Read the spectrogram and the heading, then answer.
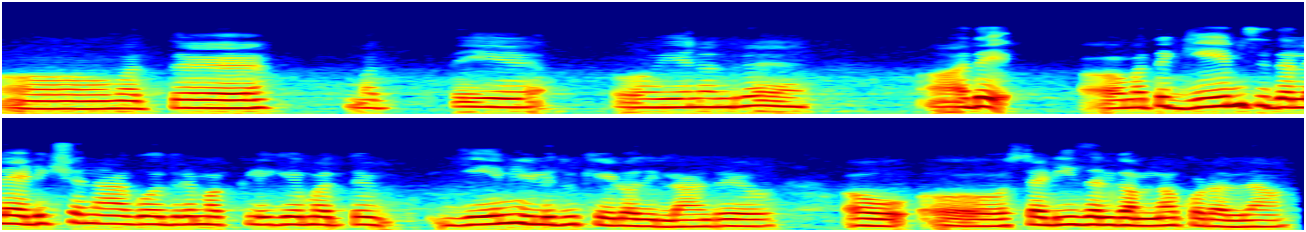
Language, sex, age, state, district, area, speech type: Kannada, female, 30-45, Karnataka, Udupi, rural, spontaneous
